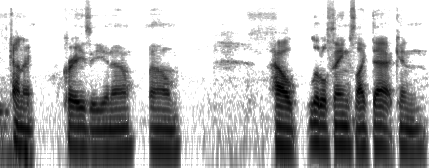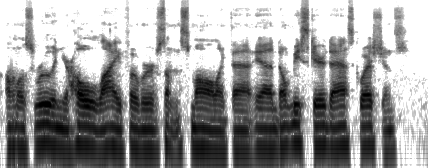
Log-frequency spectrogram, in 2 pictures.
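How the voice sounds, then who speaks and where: A man speaks fairly slowly in a very deep, low voice with a Southern US accent and monotone, flat intonation. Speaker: podcast co-host. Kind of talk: podcast interview.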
